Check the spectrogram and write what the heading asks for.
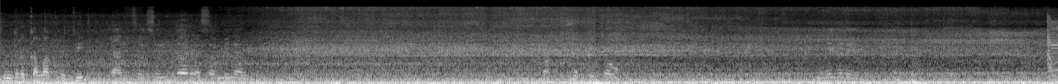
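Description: Steady low drone of a car's engine and tyres heard from inside the cabin while driving along at speed, with indistinct voices in the first couple of seconds.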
